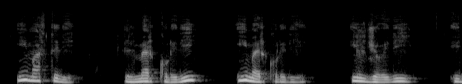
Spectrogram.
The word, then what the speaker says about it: mercoledì: e di genere femminile le parole con l'accento sull'ultima sillaba si chiamano tronche e non cambiano al plurale esempi il lunedì il lunedì il martedì Il martedì il mercoledì il mercoledì il giovedì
